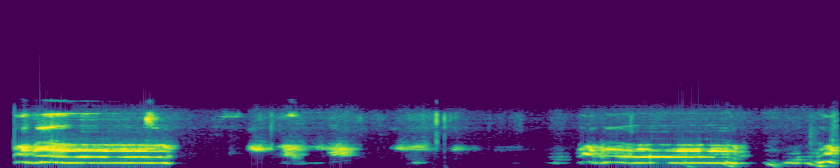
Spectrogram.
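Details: Chuchu, a Cocker Spaniel, gives two long, steady, harmonic howling notes, each held for about a second, separated by a quieter stretch of short, muffled sounds.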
